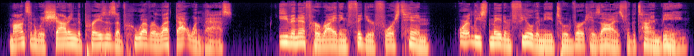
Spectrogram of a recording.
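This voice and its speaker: A man narrating scripted fiction in a measured, expressive storytelling manner. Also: mid-range voice, no room sound, clean studio sound. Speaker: audiobook narrator.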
